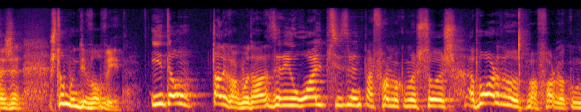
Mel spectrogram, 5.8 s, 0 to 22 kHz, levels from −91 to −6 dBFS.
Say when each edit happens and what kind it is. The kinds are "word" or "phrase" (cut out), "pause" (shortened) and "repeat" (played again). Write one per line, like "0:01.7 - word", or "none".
none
